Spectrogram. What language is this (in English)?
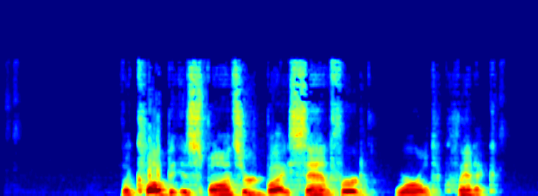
English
